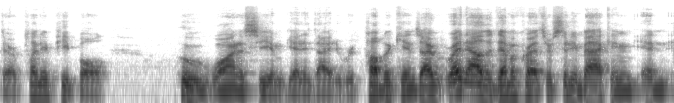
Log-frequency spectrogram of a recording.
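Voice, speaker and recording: Man, panelist, fairly low pitch, casual political commentary. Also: a little mellow.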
